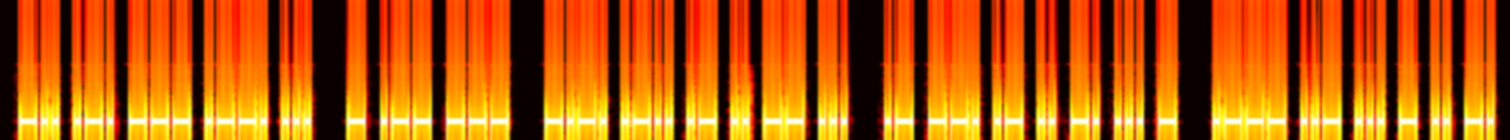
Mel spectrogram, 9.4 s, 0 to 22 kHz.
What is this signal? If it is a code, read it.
Morse code, heard as a keyed tone, about 36 wpm, 550 Hz. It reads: DROPS TWO CLAIMS AGAINST JUSTIN
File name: podcast / News headlines-1x-35x35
